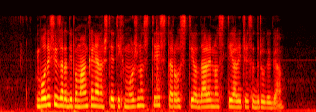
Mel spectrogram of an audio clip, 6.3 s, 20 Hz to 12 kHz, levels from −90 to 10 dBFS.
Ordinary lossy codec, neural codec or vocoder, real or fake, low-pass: none; none; real; 7.2 kHz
